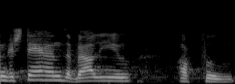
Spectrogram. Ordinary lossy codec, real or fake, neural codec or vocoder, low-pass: Opus, 64 kbps; fake; codec, 16 kHz in and 24 kHz out, 2.2 kbps, FireRedTTS-2 codec; 5.4 kHz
